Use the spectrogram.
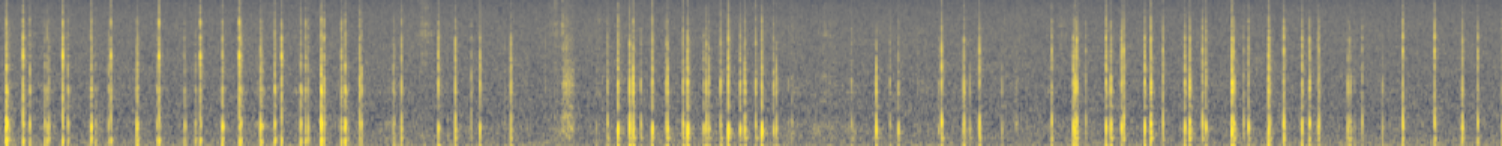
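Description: A grey plush cat sleep mask on a cardboard card is scratched and tapped with fingers and red nails. The result is a rapid, uneven run of short, dry taps and soft scratches with almost no ring, over a light fabric rustle.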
